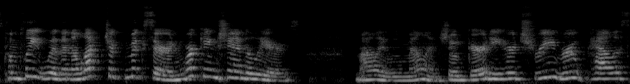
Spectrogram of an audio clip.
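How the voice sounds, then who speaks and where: A woman with a fairly high voice reads aloud to children like a teacher. Her delivery is expressive, with deliberate emphasis on story words. The room gives her voice a noticeable echo. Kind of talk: expressive picture-book read-aloud with asides. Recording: roomy, echoey indoor sound.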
